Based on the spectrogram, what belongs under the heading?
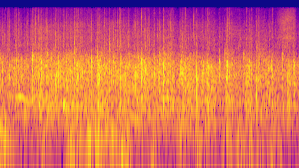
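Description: An audience applauds steadily for several seconds to welcome a guest to the stage for a conversation, a dense, even wash of many hands clapping at a fairly loud, constant level with no voices standing out.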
